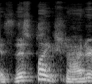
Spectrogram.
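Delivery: put-on thick, high, loud Southern country-lady accent. Retelling a phone call from a stranger, imitating a super country lady. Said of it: "super country lady".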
